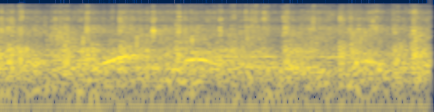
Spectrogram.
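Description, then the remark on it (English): A crowd applauding the fathers, who have been asked to stand up, in a steady, dense wash of many clapping hands that holds an even level throughout, with faint voices or brief cheers rising over it. “Come on, clap for them.”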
